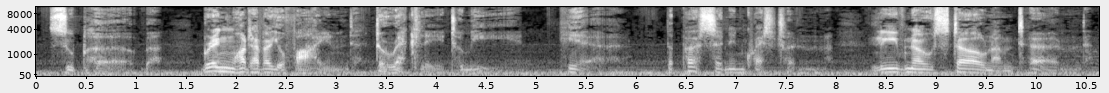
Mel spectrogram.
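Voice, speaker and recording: Whispering at a very slow pace, a man puts on a character voice over loud background noise. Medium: game stream. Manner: smooth, condescending, manipulative.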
